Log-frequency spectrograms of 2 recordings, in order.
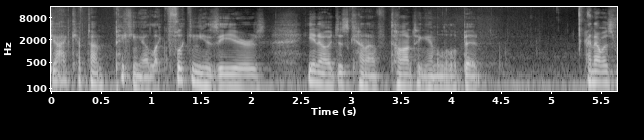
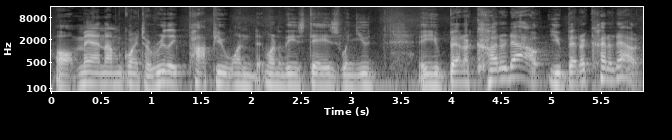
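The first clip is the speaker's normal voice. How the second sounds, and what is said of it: Imitated Dutch accent. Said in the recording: “with his, you know, that Dutch accent that they have”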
